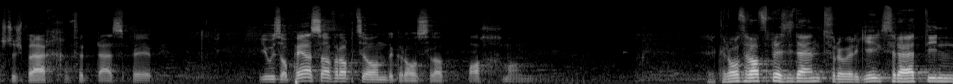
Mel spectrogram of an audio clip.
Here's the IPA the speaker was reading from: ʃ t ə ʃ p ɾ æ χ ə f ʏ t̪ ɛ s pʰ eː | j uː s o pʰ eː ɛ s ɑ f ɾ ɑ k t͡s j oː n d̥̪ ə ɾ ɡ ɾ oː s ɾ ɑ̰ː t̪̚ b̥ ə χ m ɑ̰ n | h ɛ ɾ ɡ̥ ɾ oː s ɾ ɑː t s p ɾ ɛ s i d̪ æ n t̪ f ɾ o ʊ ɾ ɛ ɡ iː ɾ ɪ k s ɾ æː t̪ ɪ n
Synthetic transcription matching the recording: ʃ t ə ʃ p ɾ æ χ ə f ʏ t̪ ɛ s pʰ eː | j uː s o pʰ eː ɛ s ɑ f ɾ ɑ k t͡s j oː n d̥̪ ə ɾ ɡ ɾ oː s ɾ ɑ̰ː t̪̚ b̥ ɑ χ m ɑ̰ n | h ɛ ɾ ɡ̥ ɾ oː s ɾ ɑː t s p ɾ ɛ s i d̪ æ n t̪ f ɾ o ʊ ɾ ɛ ɡ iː ɾ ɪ k s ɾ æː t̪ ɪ n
